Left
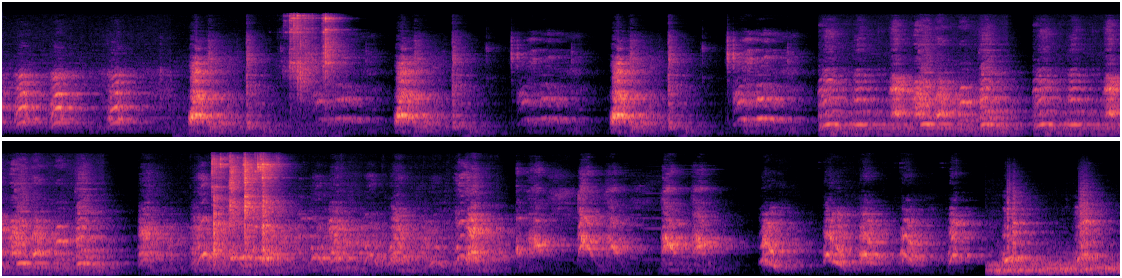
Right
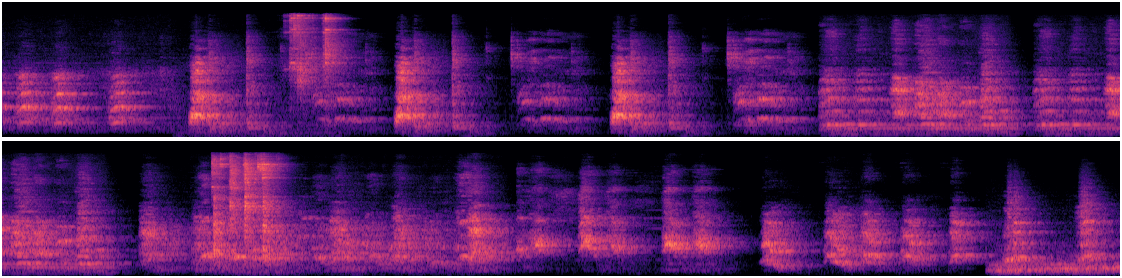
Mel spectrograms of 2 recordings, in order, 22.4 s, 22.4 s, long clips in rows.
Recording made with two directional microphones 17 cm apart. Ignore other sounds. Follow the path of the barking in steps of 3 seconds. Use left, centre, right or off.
left, centre, left, left, left, left, left, left.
